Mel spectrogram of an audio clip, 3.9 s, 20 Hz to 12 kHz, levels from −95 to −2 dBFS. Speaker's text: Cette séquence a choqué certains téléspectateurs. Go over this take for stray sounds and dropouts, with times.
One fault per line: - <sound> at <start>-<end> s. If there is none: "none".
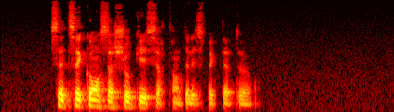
none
